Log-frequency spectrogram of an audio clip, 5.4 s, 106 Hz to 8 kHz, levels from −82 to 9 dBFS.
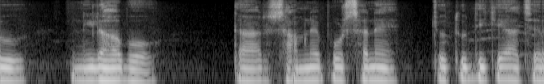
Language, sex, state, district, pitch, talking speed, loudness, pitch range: Bengali, male, West Bengal, Paschim Medinipur, 125 Hz, 90 wpm, -18 LUFS, 115-125 Hz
